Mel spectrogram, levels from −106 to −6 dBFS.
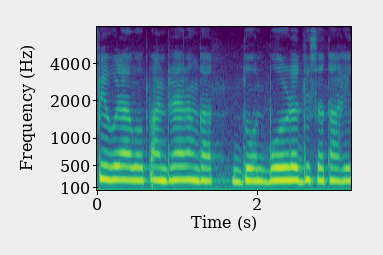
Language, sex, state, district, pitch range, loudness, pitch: Marathi, female, Maharashtra, Sindhudurg, 225-240 Hz, -22 LUFS, 230 Hz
